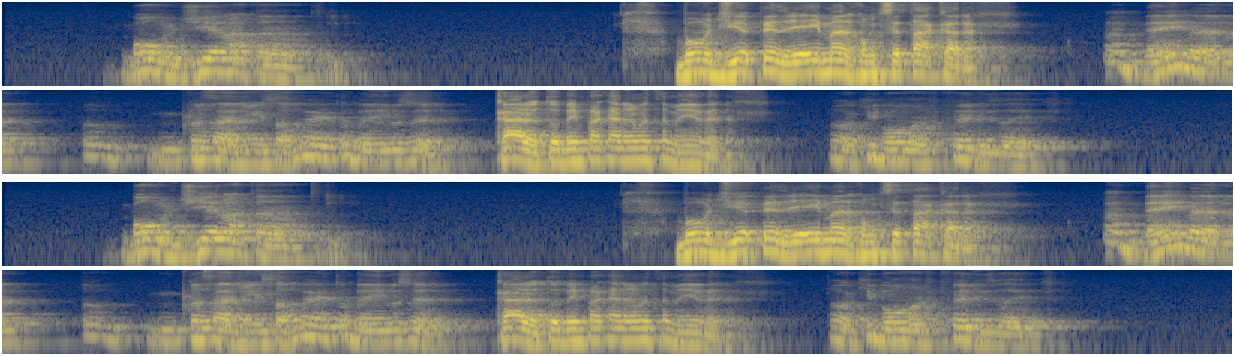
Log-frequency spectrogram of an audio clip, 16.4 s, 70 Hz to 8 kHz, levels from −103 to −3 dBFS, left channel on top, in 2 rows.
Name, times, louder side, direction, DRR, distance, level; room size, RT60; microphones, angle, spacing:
voice 1, 0.8-2.2 7.3-8.3 8.7-11.1 13.7-15.2, equal, 85° right, 5.5 m, -26 dB
voice 2, 4.1-6.7 11.5-13.1, left 3 dB, 45° left, 0.8 m, -19 dB
27.0 x 14.5 x 2.8 m
head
